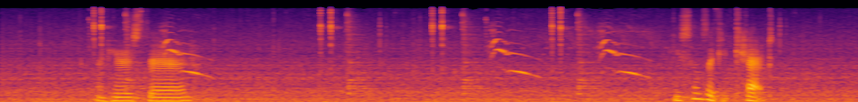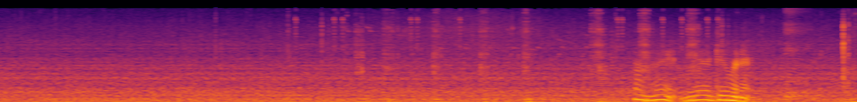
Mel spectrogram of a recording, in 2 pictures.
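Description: A young woman talks casually into a microphone, close by.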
